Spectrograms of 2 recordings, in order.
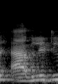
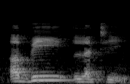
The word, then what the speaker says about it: ability: इसको हम लोग अक्सर एबिलिटी वगैरह ऐसे पढ़ लेते हैं, लेकिन अगर आप ट्रांसक्रिप्शन को देखें तो इसका जो जो करेक्ट प्रोनाउंसिएशन वो है अबिलिटी, ऐसे पढ़ना है अबिलिटी।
